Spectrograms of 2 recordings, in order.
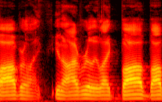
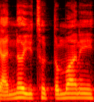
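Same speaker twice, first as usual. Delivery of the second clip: mock yelling voice; 2 semitones higher, 5 dB quieter than usual. Retelling how the man he helped pack accused him, imitating him yelling. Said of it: "he's like yelling at me".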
